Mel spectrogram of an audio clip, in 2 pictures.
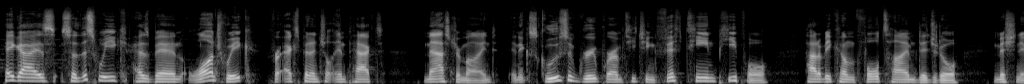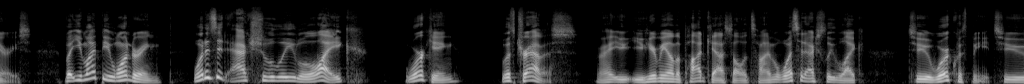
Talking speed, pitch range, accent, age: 180 wpm, 105-150 Hz, American, 10-29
